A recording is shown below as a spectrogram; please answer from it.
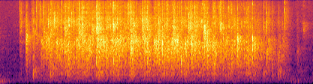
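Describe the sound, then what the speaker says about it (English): Audience at an international wide-bandgap power electronics workshop applauding a diploma recipient, a sustained wash of clapping from a sizeable crowd that starts abruptly and fades out after about six seconds. "now we'll give you an applaud"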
